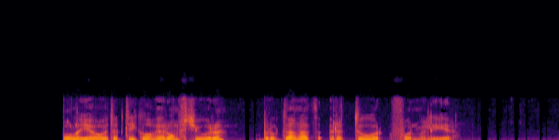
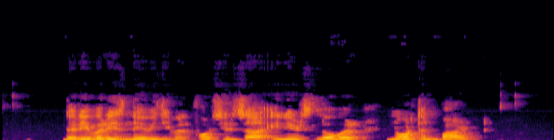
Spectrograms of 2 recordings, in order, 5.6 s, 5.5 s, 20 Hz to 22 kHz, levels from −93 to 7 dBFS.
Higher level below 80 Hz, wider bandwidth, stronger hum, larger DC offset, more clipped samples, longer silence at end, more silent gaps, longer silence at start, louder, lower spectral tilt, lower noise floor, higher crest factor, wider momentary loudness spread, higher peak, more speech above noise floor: first, -46 dBFS vs -58 dBFS; about the same, 7 kHz vs 7.6 kHz; neither; neither; neither; first, 1.05 s vs 0.75 s; neither; about the same, 0.65 s vs 0.65 s; second, -26 LUFS vs -18 LUFS; first, -7.5 dB/octave vs -5 dB/octave; first, -67 dBFS vs -60 dBFS; about the same, 20 dB vs 18 dB; about the same, 9 LU vs 8 LU; second, -8 dBFS vs 0 dBFS; about the same, 42 dB vs 43 dB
